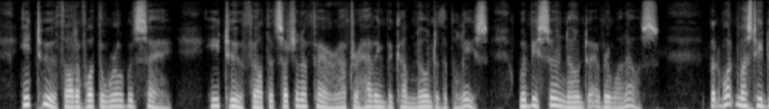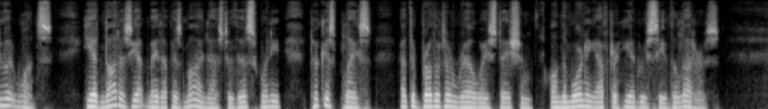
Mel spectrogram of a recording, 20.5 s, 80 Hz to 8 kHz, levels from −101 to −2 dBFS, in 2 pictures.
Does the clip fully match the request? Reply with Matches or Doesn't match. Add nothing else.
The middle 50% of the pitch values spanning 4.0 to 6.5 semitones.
Doesn't match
